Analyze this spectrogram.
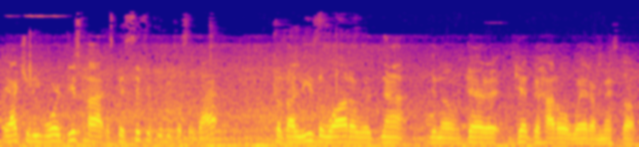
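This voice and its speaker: Background noise is clearly audible behind a man who speaks at a moderate tempo. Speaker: travel vlogger. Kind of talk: casual vlog chat. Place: street. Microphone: phone near.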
